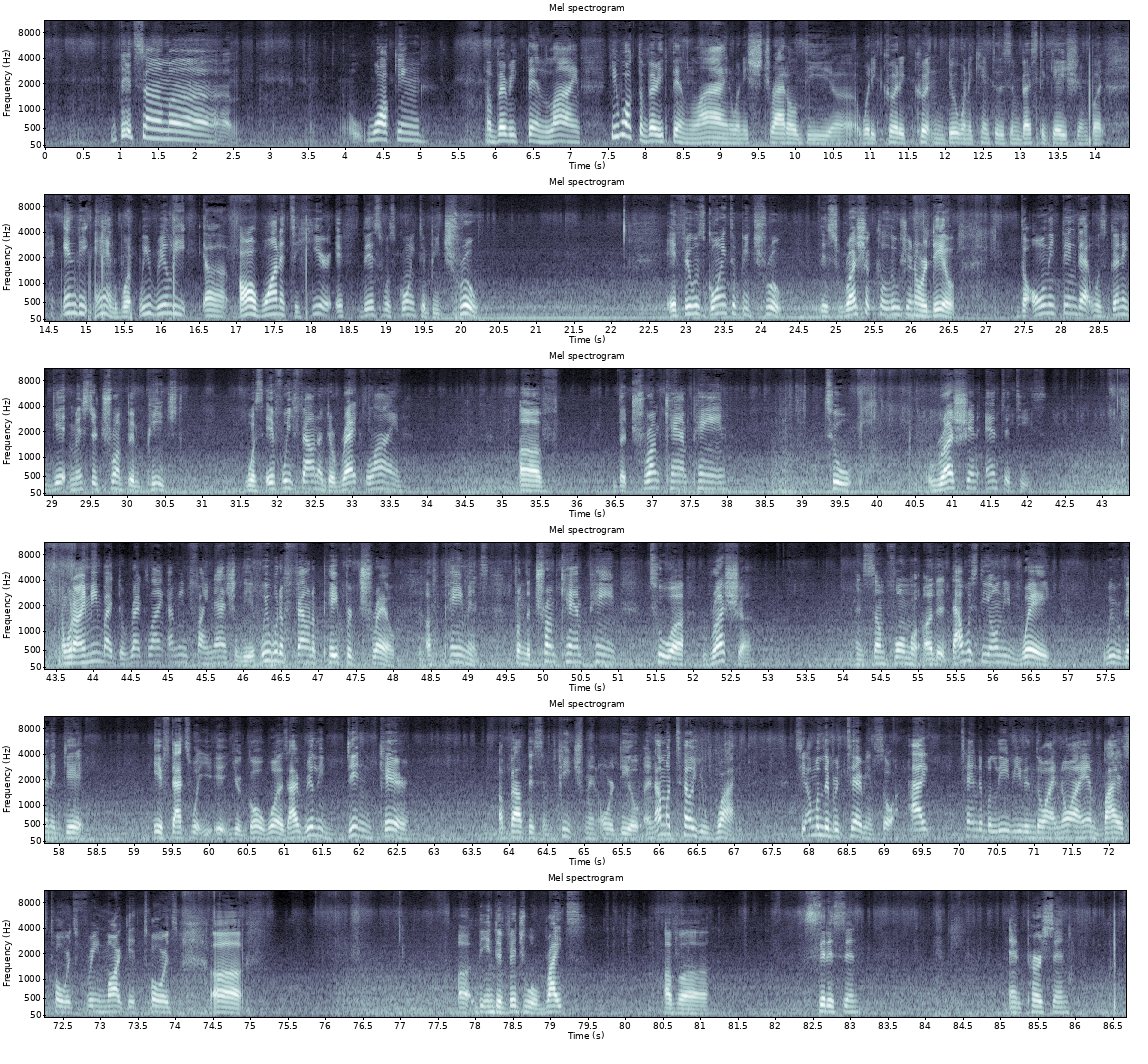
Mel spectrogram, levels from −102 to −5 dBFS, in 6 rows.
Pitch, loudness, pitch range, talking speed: 130 Hz, -18 LUFS, 110-170 Hz, 125 wpm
